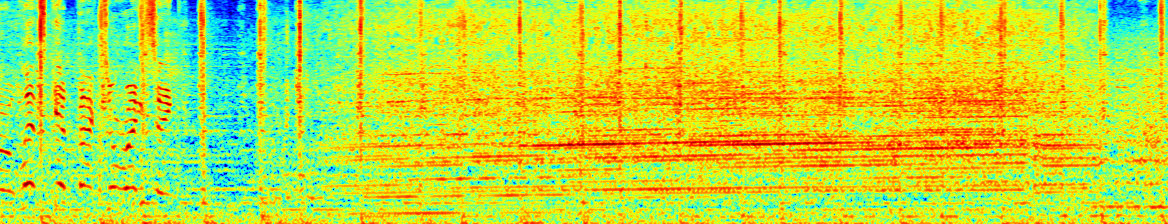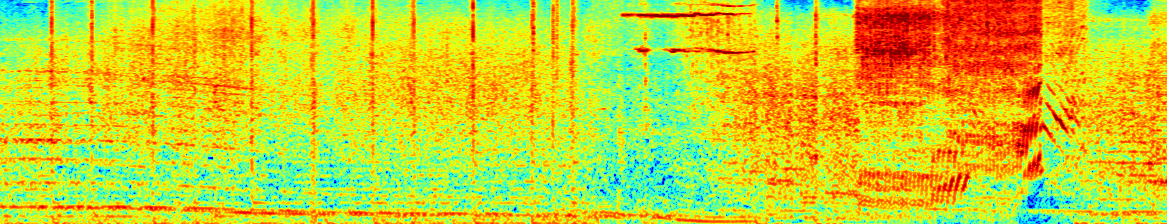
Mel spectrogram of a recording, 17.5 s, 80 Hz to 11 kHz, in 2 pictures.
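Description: Race cars at the Rolex 24 at Daytona accelerate on a restart after a long caution, a loud dense roar of engines rising and shifting in pitch, with several cars passing close by near the end.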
